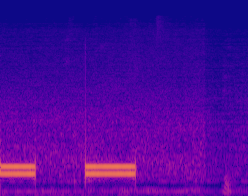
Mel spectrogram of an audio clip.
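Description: Telephone busy signal: a two-tone beep, half a second on and half a second off. One beep ends just after the start and a second sounds about a second in, the sign of a busy or cut-off line.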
